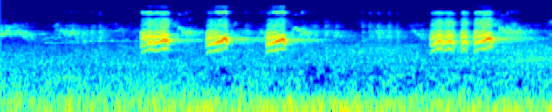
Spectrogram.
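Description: Song thrush giving bright, slightly buzzy notes repeated about every half second, then a quick pair, over a low background rumble.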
